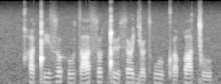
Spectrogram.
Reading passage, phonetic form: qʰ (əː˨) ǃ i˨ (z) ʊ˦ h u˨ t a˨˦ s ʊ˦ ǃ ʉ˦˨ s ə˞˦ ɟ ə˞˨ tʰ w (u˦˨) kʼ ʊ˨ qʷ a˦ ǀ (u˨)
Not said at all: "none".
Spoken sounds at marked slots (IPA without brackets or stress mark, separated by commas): ə˨, z, u˦˨, u˨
